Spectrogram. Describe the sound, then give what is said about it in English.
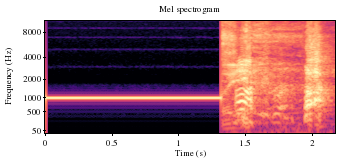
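A single censor bleep: a steady, loud, mid-pitched sine tone holds for over a second, then cuts off abruptly as people resume talking. “I gotta bleep two things.”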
